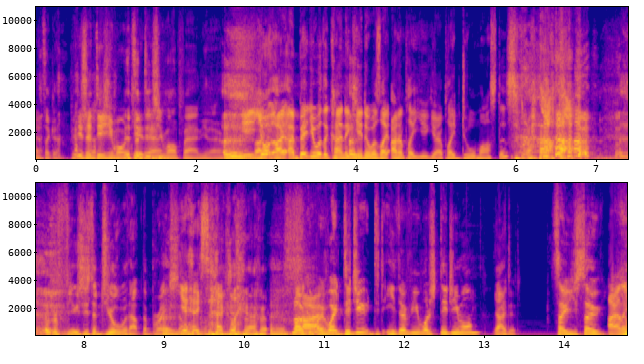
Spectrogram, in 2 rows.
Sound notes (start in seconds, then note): 6.0 all laughs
